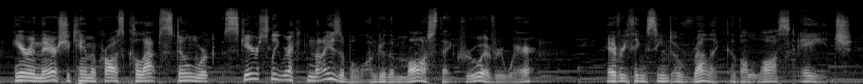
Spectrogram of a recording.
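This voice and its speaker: Male fantasy story narrator over music. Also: mid-range voice.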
